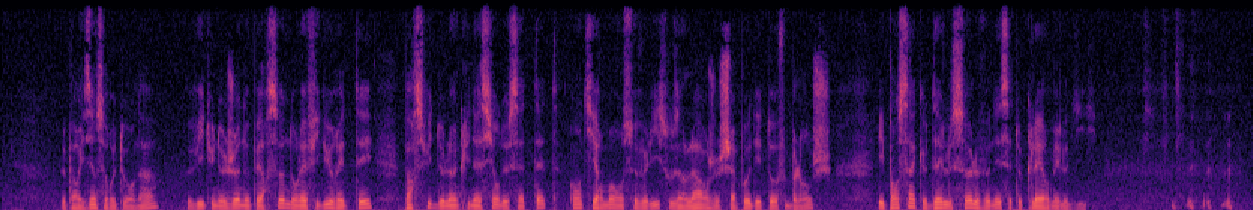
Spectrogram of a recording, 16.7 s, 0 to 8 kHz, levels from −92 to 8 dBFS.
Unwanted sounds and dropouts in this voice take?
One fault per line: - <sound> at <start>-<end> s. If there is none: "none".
- laugh at 15.2-16.5 s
